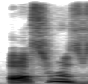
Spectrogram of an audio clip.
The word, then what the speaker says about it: Asura: wow I'm gonna pick Asura's Wrath okay uh is there is Raf was that one it's Asura that's how it's pronounced but it it looks like azuras yeah it's right okay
